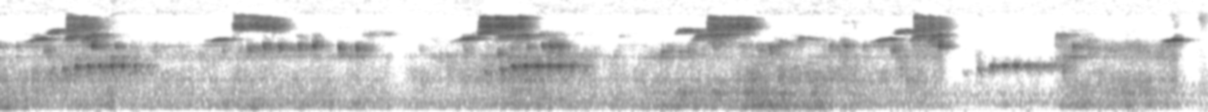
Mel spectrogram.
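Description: A songbird singing short, high phrases again and again, about one every two seconds, over a soft background hiss. It stops suddenly near the end.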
